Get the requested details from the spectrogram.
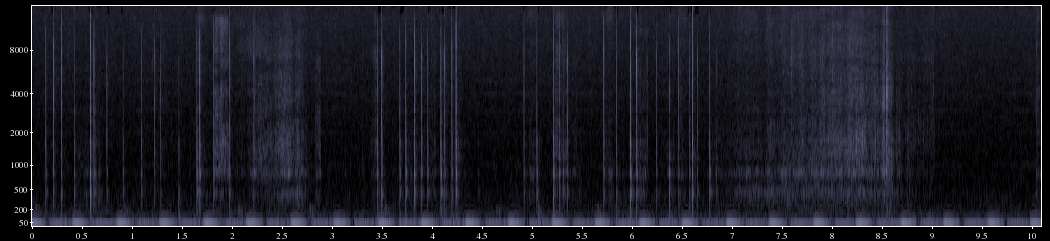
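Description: Long nails tap and scratch the glossy card cover of the blue paperback book "The Titan's Curse," held upright in both hands. Quick, dry clicks come in an irregular stream, mixed with soft, hissy scraping strokes. The sound stays close and quiet throughout.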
